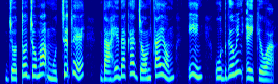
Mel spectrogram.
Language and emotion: Santali, happy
